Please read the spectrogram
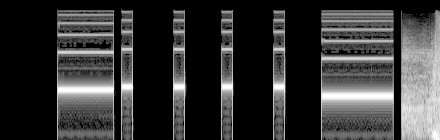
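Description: Electronic beeps, a sound effect of the kind a digital menu makes. There is one long beep, then four short, slightly higher beeps about half a second apart, then a long, lower closing beep.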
